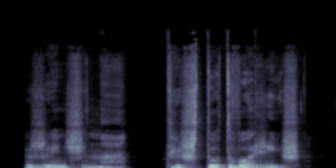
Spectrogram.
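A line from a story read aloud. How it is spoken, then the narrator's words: Growl. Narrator (Russian): прорычал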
